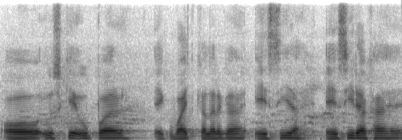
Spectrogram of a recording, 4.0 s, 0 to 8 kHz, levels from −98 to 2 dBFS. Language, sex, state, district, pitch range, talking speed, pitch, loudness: Hindi, male, Arunachal Pradesh, Papum Pare, 125-135 Hz, 210 wpm, 130 Hz, -17 LUFS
